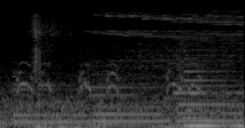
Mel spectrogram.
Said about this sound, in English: Stop it with the birds!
